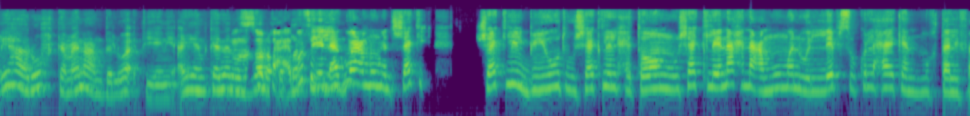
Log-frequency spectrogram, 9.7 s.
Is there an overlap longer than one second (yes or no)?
yes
